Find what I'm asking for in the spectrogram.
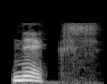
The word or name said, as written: nyx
